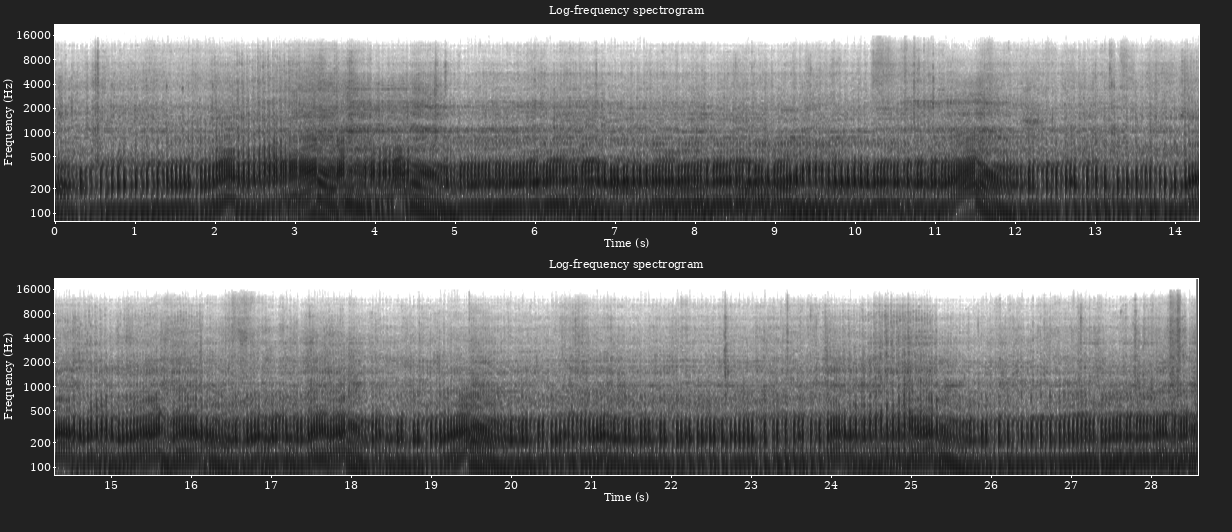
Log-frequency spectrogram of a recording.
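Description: Stomp pit bike's small single-cylinder four-stroke engine running and revving up and down as the bike is ridden over a rough dirt trail, with scattered knocks from the bike over bumps.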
